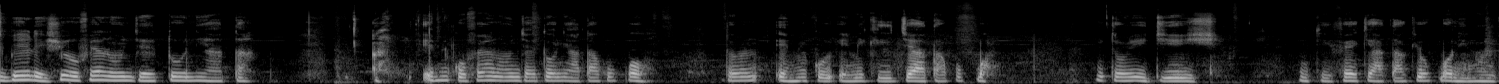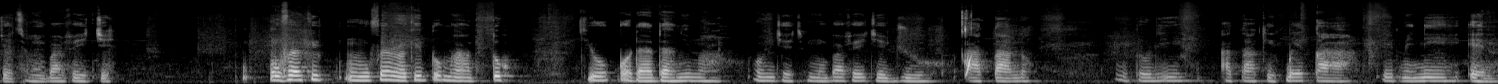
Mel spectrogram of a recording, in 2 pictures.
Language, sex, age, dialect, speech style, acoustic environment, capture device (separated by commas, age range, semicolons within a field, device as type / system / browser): Yoruba, female, 35-44, Nigeria - Ibadan, happy; relaxed, appliances; nature; people talking, mobile / Linux / Chrome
